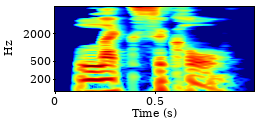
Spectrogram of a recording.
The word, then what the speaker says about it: lexical: Oh, lexical. Like popsicle. But with a lex.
